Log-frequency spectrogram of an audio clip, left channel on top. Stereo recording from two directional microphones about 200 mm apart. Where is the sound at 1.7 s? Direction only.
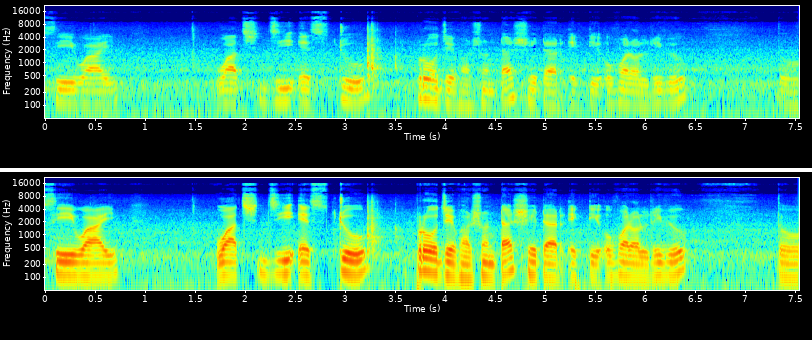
55° right (ahead or behind); by 6.0 s 35° right (ahead or behind).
